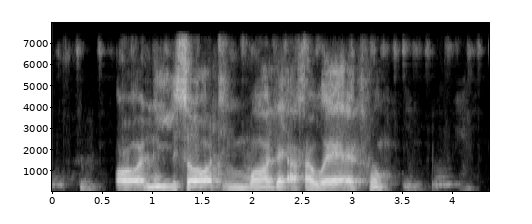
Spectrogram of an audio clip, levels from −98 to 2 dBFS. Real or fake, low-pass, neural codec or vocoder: fake; 7.2 kHz; codec, 24 kHz, 3 kbps, HILCodec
